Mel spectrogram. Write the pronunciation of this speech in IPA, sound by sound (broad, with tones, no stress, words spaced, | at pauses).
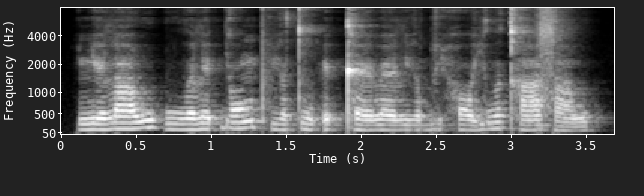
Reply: ɲe˩˧ la˧˥w | ʋu˩ə̯le˧t̚ jɔː˧˥ŋpʰi˩ə̯ t̪u˧˩ ʔe˧˩p̚kʰɛː˩ʋɛː˩ li˩ə̯bi˧˩hɔː˧˩ ju˧˥ə̯kʰaː˩˧ sa˩w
